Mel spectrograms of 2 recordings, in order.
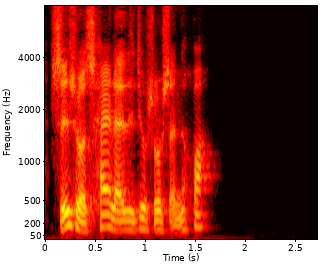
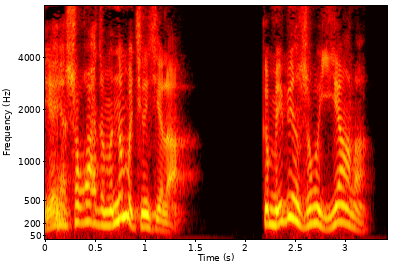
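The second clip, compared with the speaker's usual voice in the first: joyful relatives; 10 semitones higher, 4 dB louder than usual. Retold or imitated. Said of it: "亲戚朋友都高兴，说".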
